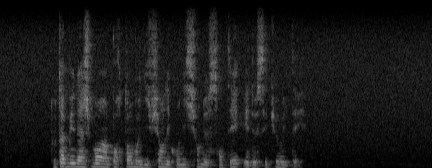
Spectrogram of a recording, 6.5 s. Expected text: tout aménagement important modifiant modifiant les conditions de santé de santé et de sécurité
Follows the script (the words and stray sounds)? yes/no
no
